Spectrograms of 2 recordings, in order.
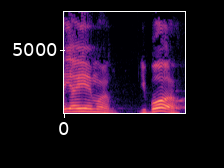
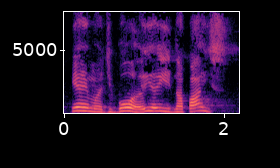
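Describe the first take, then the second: First: Slangy street greeting. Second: Easy, drawn-out street greeting, slowing at the end; relaxed slang hello, stretched out slowly; laid-back slang greeting. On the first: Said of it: "Aí você tem que falar". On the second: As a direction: greet them like a chill buddy. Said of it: "Você chega assim". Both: Shown as a demonstration.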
